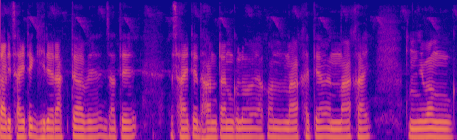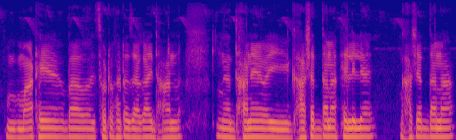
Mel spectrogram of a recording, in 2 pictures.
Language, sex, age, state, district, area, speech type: Bengali, male, 18-30, West Bengal, Uttar Dinajpur, urban, spontaneous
